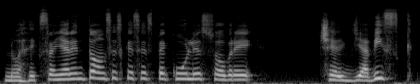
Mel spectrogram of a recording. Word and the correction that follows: Chelyabinsk: Ah, perdón la pronunciación, la pronunciación, Chelyabinsk, perdón, como escenario de una invasión alienígena.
